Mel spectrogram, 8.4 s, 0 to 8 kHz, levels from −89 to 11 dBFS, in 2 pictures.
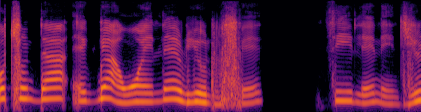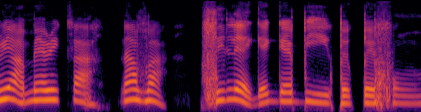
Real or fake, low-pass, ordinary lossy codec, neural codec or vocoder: fake; none; none; codec, 16 kHz, 16 kbps, FunCodec, trained on Chinese and English, 50 frames a second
